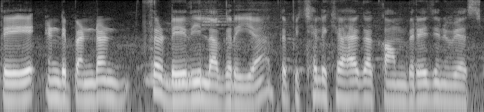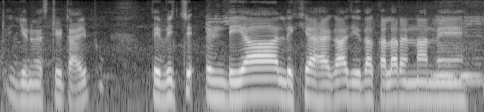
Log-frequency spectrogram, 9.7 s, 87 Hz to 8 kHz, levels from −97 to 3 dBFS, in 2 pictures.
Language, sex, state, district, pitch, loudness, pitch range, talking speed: Punjabi, male, Punjab, Kapurthala, 145 Hz, -16 LUFS, 140-155 Hz, 125 wpm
